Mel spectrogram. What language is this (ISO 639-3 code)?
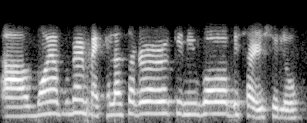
asm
